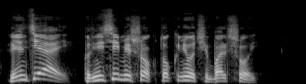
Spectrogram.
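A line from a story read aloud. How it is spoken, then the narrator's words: Commanding shout. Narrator (Russian): Приказным тоном крикнул Гарин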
